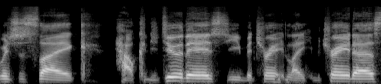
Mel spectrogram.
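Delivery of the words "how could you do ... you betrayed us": mock screaming, higher pitch. Retelling her reaction when she realized he left, imitating her screaming. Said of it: "it just becomes a screaming match".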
